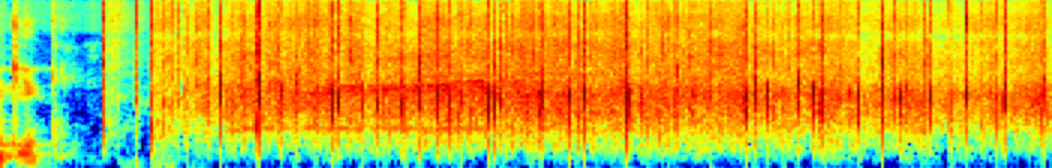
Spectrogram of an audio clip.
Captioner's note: crowd clapping; crowd cheering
